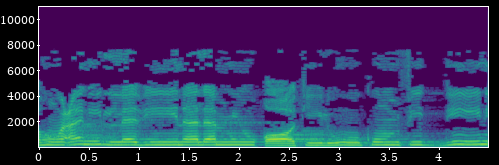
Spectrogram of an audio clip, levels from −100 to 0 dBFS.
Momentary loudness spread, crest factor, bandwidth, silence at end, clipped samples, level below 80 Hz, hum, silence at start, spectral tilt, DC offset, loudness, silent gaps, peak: 8 LU; 16 dB; 8 kHz; 0 s; under 0.1%; -66 dBFS; none; 0 s; -6.5 dB/octave; under 0.1%; -24 LUFS; none; -8 dBFS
